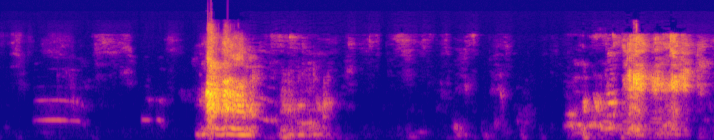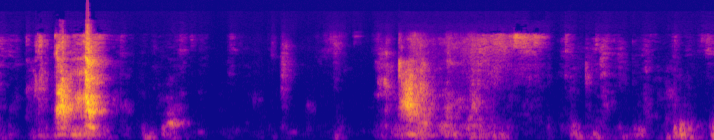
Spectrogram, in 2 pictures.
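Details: Italian Mastiff (Cane Corso) in a breeding pack near Nashville, TN, barking in spaced bursts: a loud bark at the start, a double bark a few seconds later, then a final bark, with faint human voices in the pauses.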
